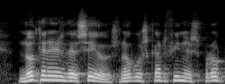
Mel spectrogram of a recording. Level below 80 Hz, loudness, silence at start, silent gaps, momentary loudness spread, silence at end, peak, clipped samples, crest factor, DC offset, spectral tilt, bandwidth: -56 dBFS; -17 LUFS; 0.2 s; none; 6 LU; 0 s; -2 dBFS; under 0.1%; 16 dB; under 0.1%; -6 dB/octave; 11.5 kHz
